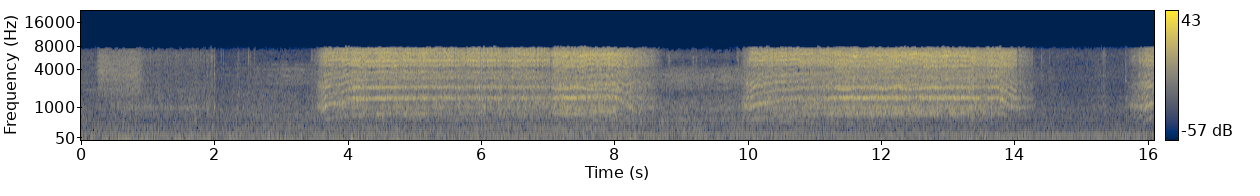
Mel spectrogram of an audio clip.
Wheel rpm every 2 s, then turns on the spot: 10, 30, 190, 190, 30, 160, 180, 20.
0-2 8-10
